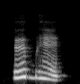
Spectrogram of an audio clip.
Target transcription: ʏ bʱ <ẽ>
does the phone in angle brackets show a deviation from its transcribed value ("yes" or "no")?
no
